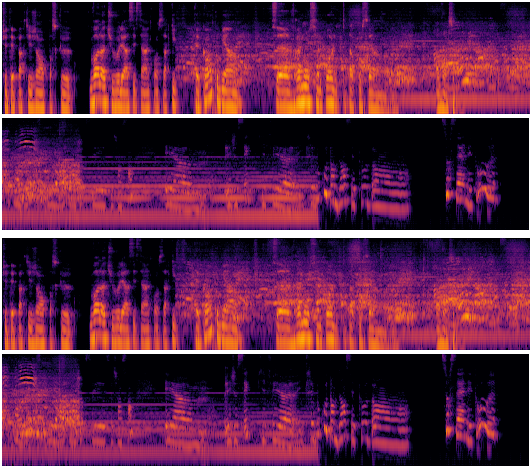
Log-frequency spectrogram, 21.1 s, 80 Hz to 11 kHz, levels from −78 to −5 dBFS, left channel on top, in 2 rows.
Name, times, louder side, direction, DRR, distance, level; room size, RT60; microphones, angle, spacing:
voice 1, 0.0-1.4 1.8-3.5 3.8-4.8 5.4-7.9 8.7-9.1, left 3 dB, 25° left, 0.3 m, -28 dB
sound 1, 3.5-12.1, right 1 dB, 70° right, 2.0 m, -32 dB
sound 2, 7.3-16.9, left 4 dB, 60° left, 0.9 m, -41 dB
voice 2, 8.9-13.5 13.8-18.7 19.4-20.4, right 1 dB, 35° right, 1.3 m, -36 dB
10.5 x 3.7 x 2.4 m
head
